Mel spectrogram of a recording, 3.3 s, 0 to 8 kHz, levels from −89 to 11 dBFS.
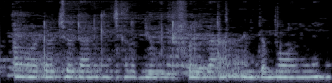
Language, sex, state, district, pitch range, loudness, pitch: Telugu, female, Telangana, Karimnagar, 215-225 Hz, -23 LUFS, 220 Hz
